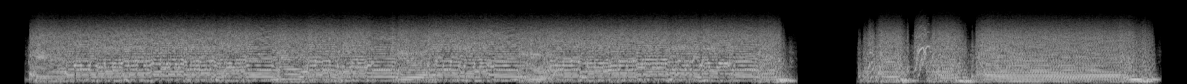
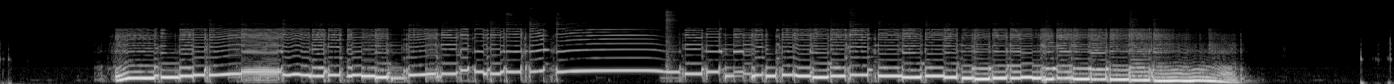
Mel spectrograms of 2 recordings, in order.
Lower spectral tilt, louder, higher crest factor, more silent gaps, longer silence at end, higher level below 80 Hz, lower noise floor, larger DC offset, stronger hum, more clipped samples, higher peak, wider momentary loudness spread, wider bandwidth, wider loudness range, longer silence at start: second, -4 dB/octave vs -9.5 dB/octave; second, -19 LUFS vs -14 LUFS; about the same, 12 dB vs 12 dB; first, 7.98-8.56 s vs none; first, 0.25 s vs 0.05 s; about the same, -52 dBFS vs -54 dBFS; first, under -90 dBFS vs -61 dBFS; neither; neither; neither; second, -6 dBFS vs -2 dBFS; second, 2 LU vs 9 LU; first, 14.5 kHz vs 6.6 kHz; second, 2 LU vs 7 LU; first, 0.25 s vs 0.1 s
